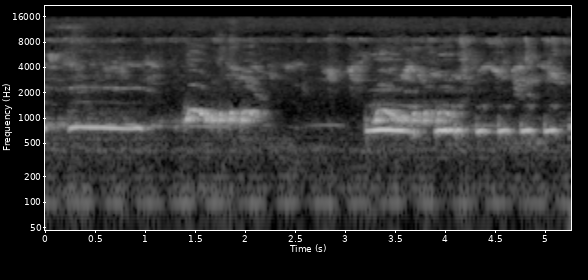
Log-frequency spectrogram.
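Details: Zebra dove, a Bangkok-type bird, singing at night as a lure to set other doves singing: mellow cooing phrases, each ending in a clear drawn-out coo, with a low throbbing hum and faint chirps from other birds behind.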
